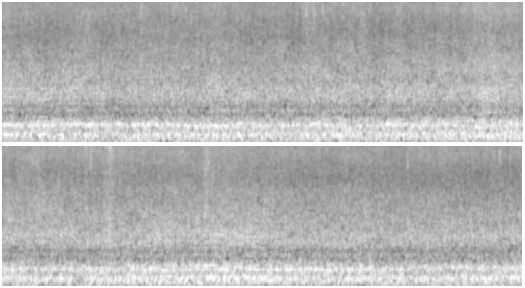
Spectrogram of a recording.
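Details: Swarm of bees pouring out of its hive, a dense, steady drone of many wings with layered hums around low and middle pitches, unbroken throughout with no pauses, plus a faint hiss over the top.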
